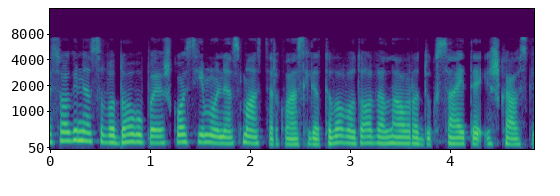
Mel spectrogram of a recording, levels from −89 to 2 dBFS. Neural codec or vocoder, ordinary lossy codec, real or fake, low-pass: codec, 16 kHz, 4 kbps, X-Codec, HuBERT features, trained on balanced general audio; MP3, 48 kbps; fake; 7.2 kHz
